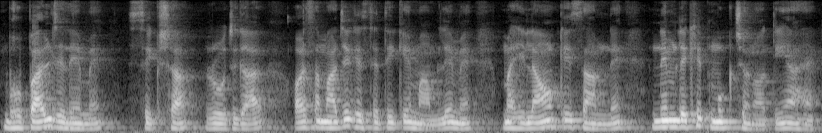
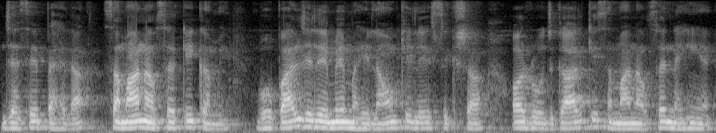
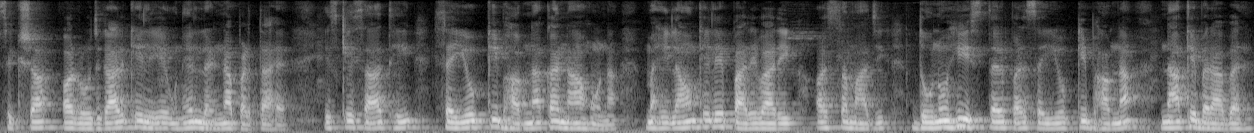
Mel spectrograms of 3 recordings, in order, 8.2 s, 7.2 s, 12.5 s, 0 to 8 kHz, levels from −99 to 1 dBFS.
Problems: none marked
